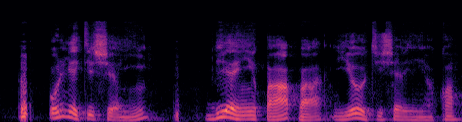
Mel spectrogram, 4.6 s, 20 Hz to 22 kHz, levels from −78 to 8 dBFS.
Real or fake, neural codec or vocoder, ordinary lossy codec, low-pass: fake; codec, 24 kHz, 3 kbps, HILCodec; none; 10.8 kHz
